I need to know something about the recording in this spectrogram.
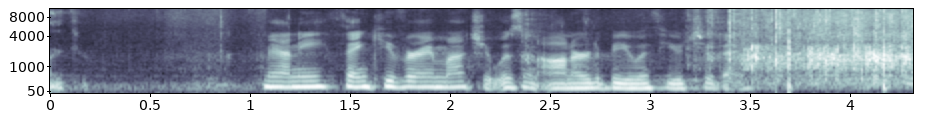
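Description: A woman speaks warmly through a microphone.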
